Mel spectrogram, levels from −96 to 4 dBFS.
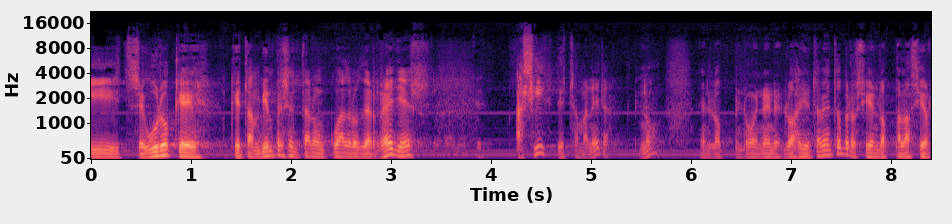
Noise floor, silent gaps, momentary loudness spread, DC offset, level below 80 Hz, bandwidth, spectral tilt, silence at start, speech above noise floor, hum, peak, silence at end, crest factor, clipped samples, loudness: -47 dBFS; none; 19 LU; under 0.1%; -54 dBFS; 15 kHz; -5 dB/octave; 0 s; 22 dB; none; -6 dBFS; 0 s; 20 dB; under 0.1%; -25 LUFS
